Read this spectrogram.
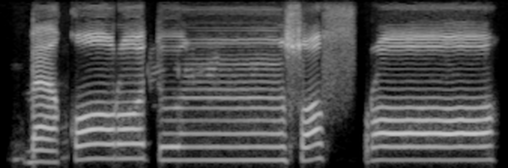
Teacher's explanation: Baqaratun, qaf tebal, ra tebal. Lepas tu tun tu dengung.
